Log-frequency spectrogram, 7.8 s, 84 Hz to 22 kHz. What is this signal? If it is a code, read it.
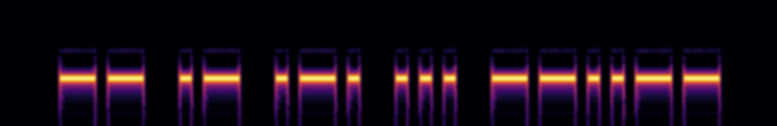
Morse code, heard as a keyed tone, about 10 wpm, 700 Hz. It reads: MARS,
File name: Book One / 01-Chapter 1 - 10 WPM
